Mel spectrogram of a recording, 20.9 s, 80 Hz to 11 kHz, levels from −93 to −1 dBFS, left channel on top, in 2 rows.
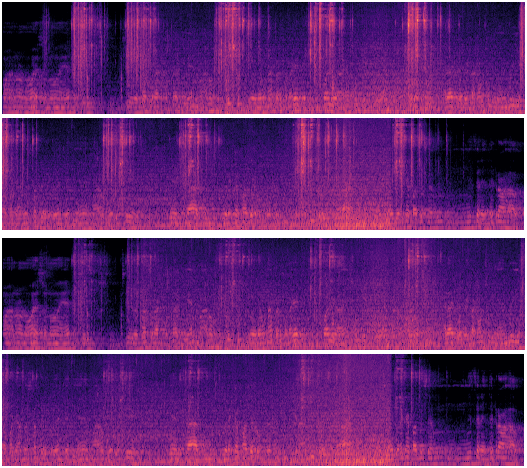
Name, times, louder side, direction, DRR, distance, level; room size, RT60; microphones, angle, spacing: voice 1, 0.0-4.3 4.9-8.4 8.8-13.1 13.8-17.5 18.0-20.8, right 1 dB, 40° right, -3 dB, 3.2 m, -43 dB
sound 1, 0.8-0.9 1.4-2.1 2.4-3.3 4.2-5.5 6.1-7.5 7.9-9.1 9.6-9.7 10.3-11.2 12.4-13.3 13.7-14.9 16.3-17.8 18.1-19.4, left 13 dB, 70° left, 0.8 m, -36 dB
sound 2, 2.7-18.3, right 1 dB, 15° right, 1.6 m, -43 dB
26.5 x 20.0 x 8.0 m, 1.4 s
head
